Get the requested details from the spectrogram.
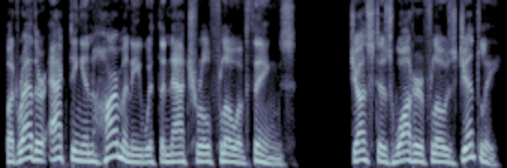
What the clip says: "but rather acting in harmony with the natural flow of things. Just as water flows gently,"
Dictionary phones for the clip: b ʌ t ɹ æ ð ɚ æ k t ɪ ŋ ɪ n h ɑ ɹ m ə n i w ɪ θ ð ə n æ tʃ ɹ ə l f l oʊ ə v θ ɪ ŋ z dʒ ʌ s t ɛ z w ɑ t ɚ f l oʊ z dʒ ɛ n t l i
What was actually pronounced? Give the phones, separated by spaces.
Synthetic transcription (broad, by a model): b ʌ t ɹ æ ð ɚ æ k t ɪ ŋ ɪ n h ɑ ɹ m ə n i w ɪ ð ə n æ tʃ ɹ l f l oʊ ə v θ ɪ ŋ z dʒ ʌ s t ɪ z w ɑ t ɚ f l oʊ z dʒ ɛ n t l i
